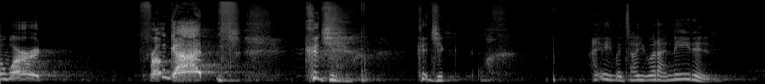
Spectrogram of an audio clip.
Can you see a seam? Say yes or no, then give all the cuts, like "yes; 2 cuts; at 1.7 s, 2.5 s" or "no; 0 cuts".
no; 0 cuts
